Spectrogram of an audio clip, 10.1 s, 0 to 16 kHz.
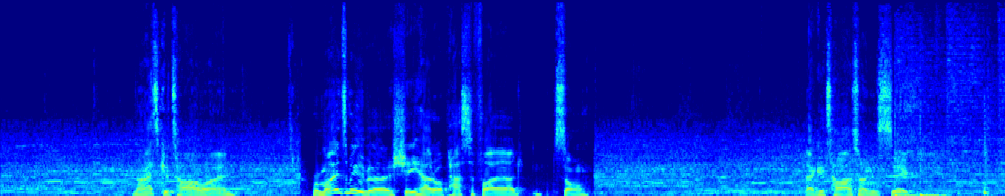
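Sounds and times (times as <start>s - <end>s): electric guitar metal playing: 0.0s - 3.0s, 5.9s - 10.0s.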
